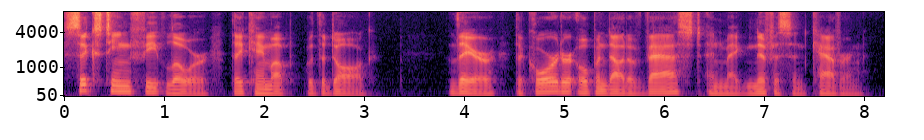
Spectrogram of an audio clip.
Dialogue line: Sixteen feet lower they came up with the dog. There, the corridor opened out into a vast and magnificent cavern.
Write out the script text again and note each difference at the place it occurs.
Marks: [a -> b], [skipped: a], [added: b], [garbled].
Sixteen feet lower they came up with the dog. There, the corridor opened out [skipped: into] a vast and magnificent cavern.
